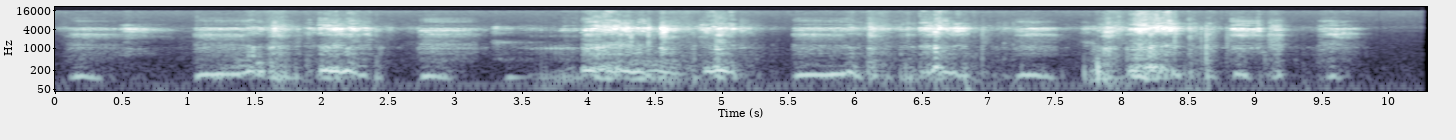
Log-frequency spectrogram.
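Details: Two small dogs, a Corgi and a Dachshund, tussle playfully over a toy. The corgi growls and snarls and the dachshund barks. Steady low growls alternate with harsher, noisy snarling bursts, nearly continuous and occasionally broken by brief gaps.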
